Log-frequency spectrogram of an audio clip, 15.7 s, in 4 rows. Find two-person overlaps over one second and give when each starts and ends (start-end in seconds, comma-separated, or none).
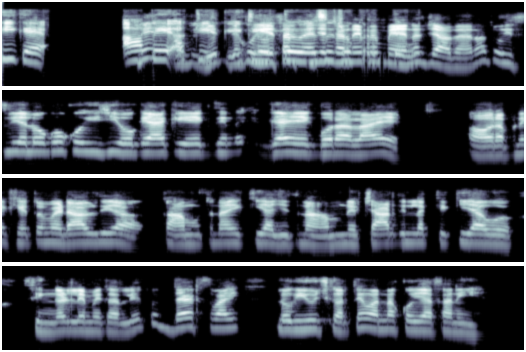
1.0-3.1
